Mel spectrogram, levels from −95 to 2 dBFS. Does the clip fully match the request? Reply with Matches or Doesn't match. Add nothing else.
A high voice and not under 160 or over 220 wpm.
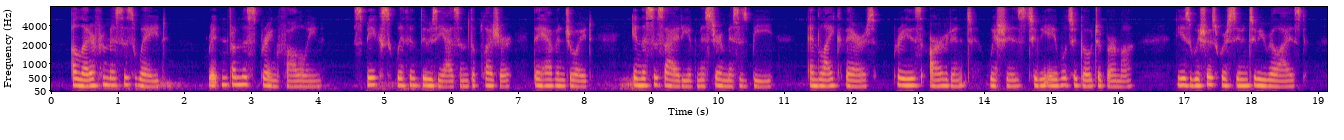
Doesn't match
